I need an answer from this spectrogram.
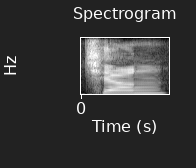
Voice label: "ciang1", taiwanese

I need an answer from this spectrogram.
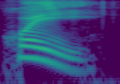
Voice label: "huei4", taiwanese

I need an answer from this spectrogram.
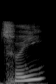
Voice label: "cui9", Taiwanese syllable

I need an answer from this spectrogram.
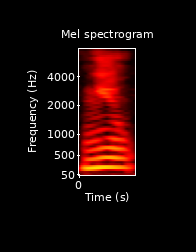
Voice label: "ngiuh4", taiwanese syllables

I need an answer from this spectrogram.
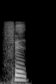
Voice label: "fet4", taiwanese syllable

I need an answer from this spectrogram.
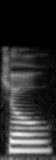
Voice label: "ziou2", Taiwanese

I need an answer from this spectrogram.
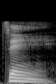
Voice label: "zenn3", taiwanese syllables

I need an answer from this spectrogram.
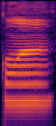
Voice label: "guann2", taiwanese

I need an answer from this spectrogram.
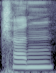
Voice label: "chern2", taiwanese

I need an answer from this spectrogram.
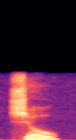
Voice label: "siou5", Taiwanese syllable

